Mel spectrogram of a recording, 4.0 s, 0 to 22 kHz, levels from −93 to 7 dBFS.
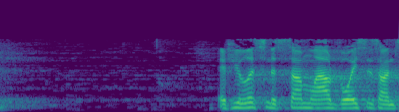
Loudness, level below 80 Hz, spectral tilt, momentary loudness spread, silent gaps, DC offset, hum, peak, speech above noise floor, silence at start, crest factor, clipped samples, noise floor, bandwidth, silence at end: -22 LUFS; -74 dBFS; -4 dB/octave; 8 LU; none; under 0.1%; none; -4 dBFS; 48 dB; 0 s; 20 dB; under 0.1%; -69 dBFS; 5.4 kHz; 0 s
